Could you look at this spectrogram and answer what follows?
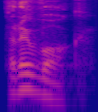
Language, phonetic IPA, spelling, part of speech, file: Russian, [rɨˈvok], рывок, noun, Ru-рывок.ogg
- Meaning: 1. jerk (quick, often unpleasant tug or shake) 2. dash, burst, spurt 3. leap (a leap in technological development) 4. snatch (Olympic (weightlifting) discipline)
